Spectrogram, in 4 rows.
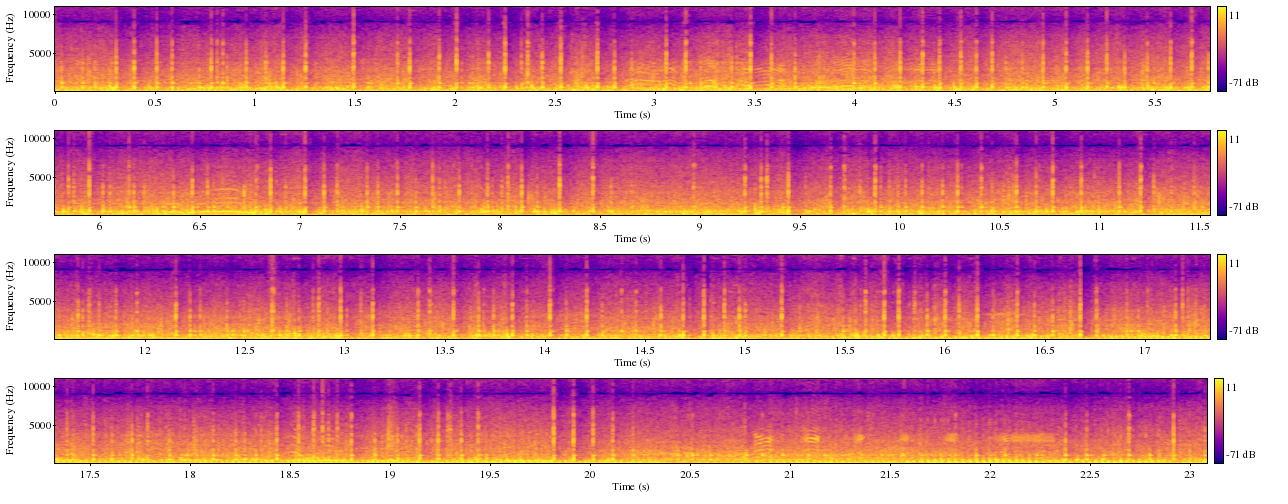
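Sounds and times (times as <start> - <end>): small motorcycle engine running: 0.0 - 23.0
wheels rattling over cobbles: 0.0 - 23.0.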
